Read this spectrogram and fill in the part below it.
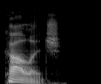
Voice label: "college", english; 3000 words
